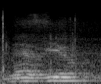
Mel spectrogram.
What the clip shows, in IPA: ˈnevjuː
